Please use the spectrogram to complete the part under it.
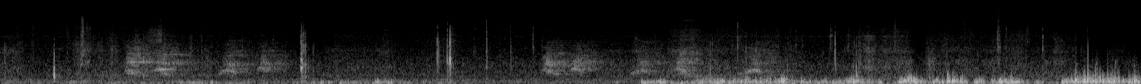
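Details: Eight-week-old Siberian Husky puppy on its first time outside in the snow, let out alone. A few short, high yipping whines come in small bursts amid heavy low rumble from wind and handling, with some footsteps.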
